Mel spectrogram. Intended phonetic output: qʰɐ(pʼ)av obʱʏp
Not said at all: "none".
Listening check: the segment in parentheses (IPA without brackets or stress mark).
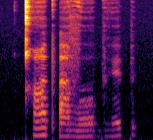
pʼ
